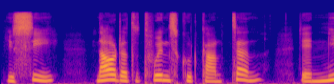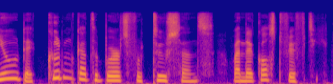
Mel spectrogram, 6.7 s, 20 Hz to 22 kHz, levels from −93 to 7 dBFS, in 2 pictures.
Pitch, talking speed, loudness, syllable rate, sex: 215 Hz, 205 wpm, -21 LUFS, 4.3 syllables/s, female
